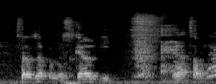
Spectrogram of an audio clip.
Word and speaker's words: Muskogee: Muskogee? Is that right? Muskogee? Yeah. So I was up in Muskogee.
